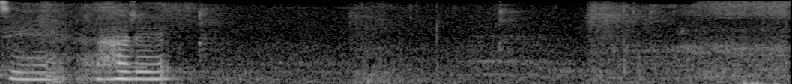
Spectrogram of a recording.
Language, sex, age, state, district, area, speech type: Dogri, female, 18-30, Jammu and Kashmir, Kathua, rural, spontaneous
